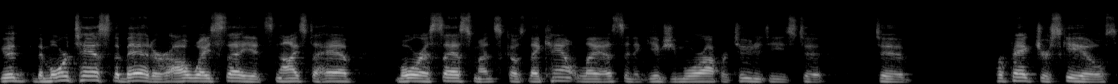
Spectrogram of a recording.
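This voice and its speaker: The background is quiet as a man talks at a fairly slow pace. His intonation stays fairly even. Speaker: college math instructor. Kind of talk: lecture. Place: home room. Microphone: webcam.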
